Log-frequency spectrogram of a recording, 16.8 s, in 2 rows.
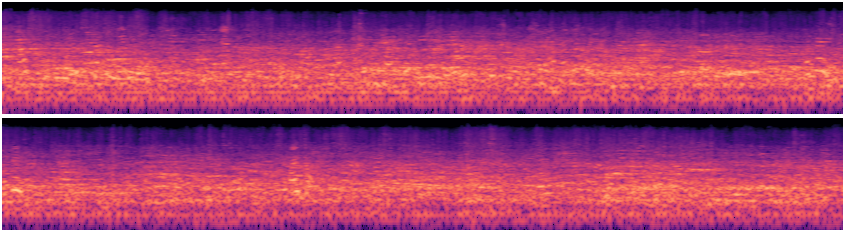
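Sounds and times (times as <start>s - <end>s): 
fast food restaurant ambience: 0.0s - 16.8s.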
